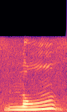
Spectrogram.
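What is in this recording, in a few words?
"lung5", Cantonese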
